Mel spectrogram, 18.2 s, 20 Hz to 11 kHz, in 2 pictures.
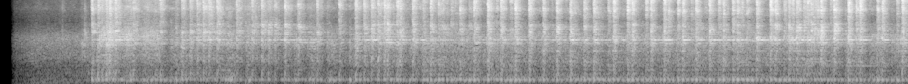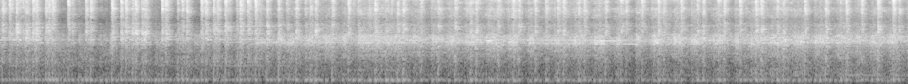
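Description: Modenas Dinamik 120 underbone motorcycle kick-started, its engine catching about a second in and then running steadily at idle.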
